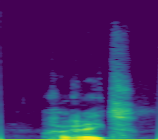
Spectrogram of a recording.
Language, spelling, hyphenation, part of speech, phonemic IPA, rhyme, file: Dutch, gereed, ge‧reed, adjective / verb, /ɣəˈreːt/, -eːt, Nl-gereed.ogg
- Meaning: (adjective) 1. ready, prepared 2. done, finished, completed 3. reasonable, serious; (verb) past participle of reden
